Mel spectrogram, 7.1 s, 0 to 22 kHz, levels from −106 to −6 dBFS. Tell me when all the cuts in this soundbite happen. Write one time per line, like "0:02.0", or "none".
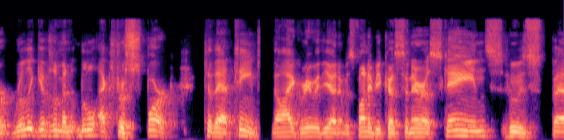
0:03.2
